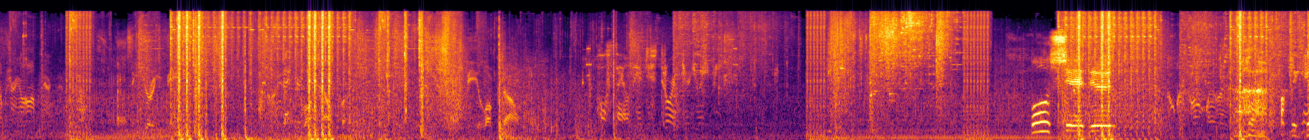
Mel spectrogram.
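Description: Gunfire crackles in quick bursts from a video game.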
